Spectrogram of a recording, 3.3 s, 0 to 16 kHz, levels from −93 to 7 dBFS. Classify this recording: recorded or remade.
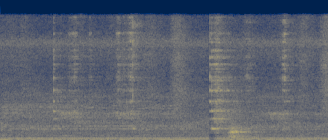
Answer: recorded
